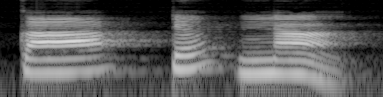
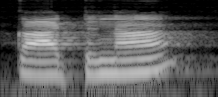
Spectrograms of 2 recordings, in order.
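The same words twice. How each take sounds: First: काटना drawn out slowly as का-ट-ना; slow syllable-by-syllable. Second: Said in the usual way. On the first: Shown as a demonstration. Teacher sounding out काटना for pupils, slowly. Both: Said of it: "इस तरह से".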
